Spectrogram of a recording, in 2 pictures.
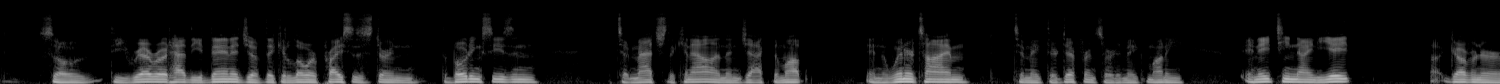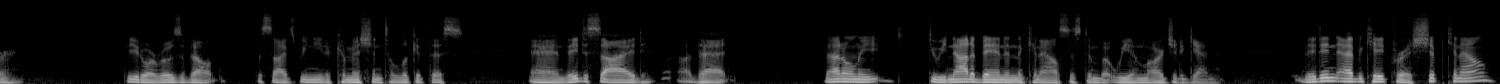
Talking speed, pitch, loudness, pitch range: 155 wpm, 110 Hz, -28 LUFS, 100-120 Hz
